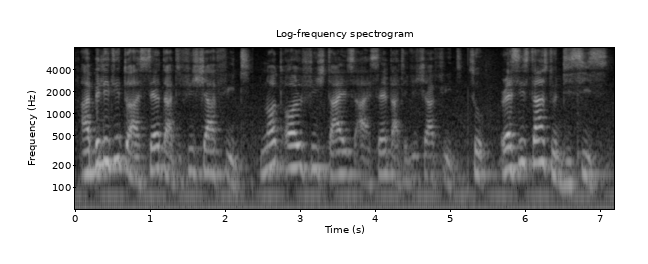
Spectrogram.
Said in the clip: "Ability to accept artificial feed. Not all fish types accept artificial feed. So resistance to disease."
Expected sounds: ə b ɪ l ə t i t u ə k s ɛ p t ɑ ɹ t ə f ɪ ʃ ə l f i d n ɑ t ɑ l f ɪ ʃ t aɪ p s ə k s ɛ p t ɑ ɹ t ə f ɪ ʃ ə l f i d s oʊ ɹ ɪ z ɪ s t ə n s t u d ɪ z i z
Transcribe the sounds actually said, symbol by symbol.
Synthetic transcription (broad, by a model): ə b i l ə t i t u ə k s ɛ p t ɑ t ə f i ʃ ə l f i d n ɑ t ɑ l f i ʃ t aɪ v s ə s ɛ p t ɑ t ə f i ʃ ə l f i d s oʊ ɹ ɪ s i s t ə n s t u d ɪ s i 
